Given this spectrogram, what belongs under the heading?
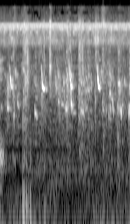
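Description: Poultry chickens on a farm cluck and chirp in short, repeated bursts, fairly close and steady, with a faint background hum and no voices.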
